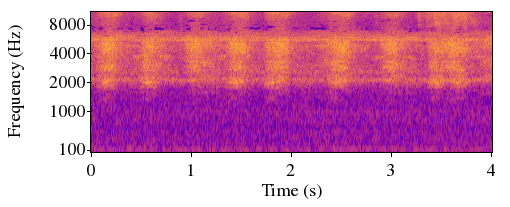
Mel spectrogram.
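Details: Woods at night with crickets calling, recorded September 2, 2023 using a Samsung Galaxy S22 Ultra and Shure MV88+ stereo microphone; high trilling chirps repeat in rhythmic bursts roughly every half second, a soft low drone beneath.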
